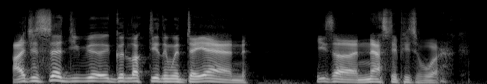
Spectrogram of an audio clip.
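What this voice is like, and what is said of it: Speaks with a put-on accent. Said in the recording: “It's not just my accent... Pretty sure it's just your accent.”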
